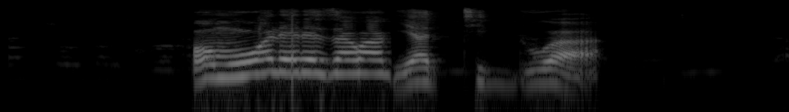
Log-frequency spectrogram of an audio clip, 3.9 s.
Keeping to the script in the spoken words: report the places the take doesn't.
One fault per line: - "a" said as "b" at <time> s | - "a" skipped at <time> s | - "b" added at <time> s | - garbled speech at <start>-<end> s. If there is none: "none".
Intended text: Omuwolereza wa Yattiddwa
none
